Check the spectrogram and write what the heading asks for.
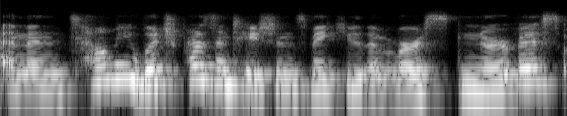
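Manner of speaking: ordinary talk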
